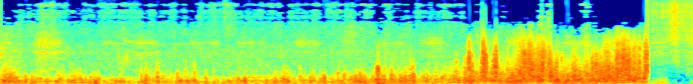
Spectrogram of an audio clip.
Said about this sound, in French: Il y aurait un peu moins de vent, ce serait parfait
